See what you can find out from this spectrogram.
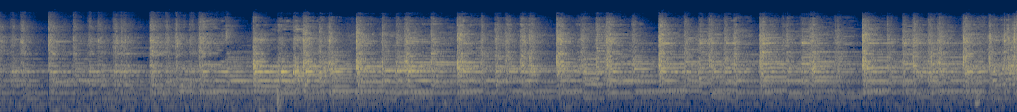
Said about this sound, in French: Donc le départ de la chanson, c'était sur mon téléphone, c'est ça. Ça c'est vraiment une guitare électrique contre le téléphone.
